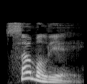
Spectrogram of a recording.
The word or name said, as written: sommelier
